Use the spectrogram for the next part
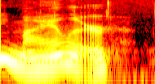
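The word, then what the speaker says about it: Meylor: But it's M E Y L O R, Correct. but it's pronounced Myler It is. – with an M, like M Y.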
